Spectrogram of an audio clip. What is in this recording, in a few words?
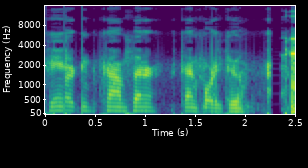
Police Dispatch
